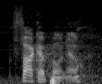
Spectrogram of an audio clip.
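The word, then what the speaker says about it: whakapono: The WF that you, or WH there that you see is actually pronounced with an F. So waka pono becomes faka pono.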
